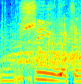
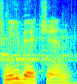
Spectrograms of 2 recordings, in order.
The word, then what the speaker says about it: Schneewitchen: It's Schneewitchen 9000. Schneewitchen? Schneewitchen. Schneewitchen. It's German for Schneewitchen Snow White.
